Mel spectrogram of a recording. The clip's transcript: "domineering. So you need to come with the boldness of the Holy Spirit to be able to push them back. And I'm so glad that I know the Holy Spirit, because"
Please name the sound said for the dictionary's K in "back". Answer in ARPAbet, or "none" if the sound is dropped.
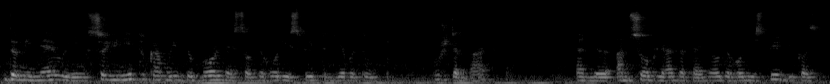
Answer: K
